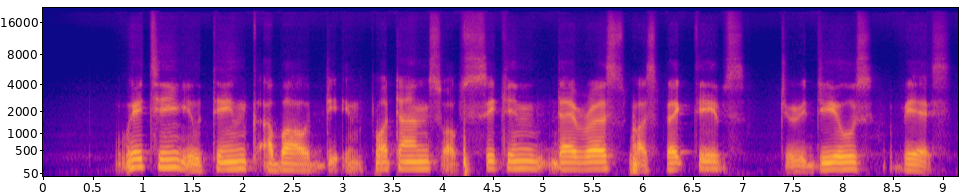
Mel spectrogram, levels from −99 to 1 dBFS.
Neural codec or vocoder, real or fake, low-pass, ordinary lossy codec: autoencoder, 48 kHz, 32 numbers a frame, DAC-VAE, trained on Japanese speech; fake; none; none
